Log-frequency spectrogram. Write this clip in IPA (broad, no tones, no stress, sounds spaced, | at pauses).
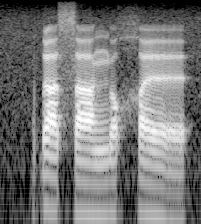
ɗ a s a ŋ ɵ χ ɛ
